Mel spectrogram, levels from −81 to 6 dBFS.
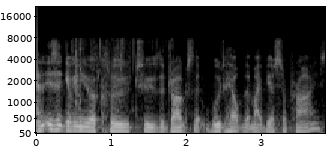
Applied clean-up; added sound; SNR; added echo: none; Water / Splash, splatter; 17 dB; none.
